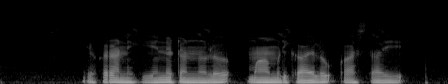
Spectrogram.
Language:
Telugu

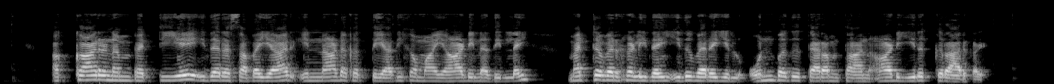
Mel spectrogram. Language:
Tamil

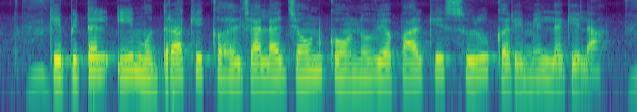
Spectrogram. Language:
Bhojpuri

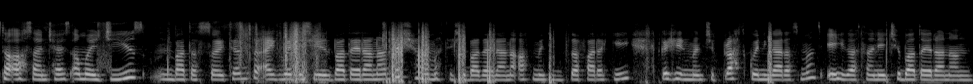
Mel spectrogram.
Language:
Kashmiri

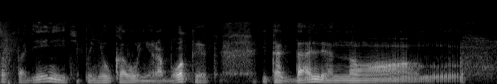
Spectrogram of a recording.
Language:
Russian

